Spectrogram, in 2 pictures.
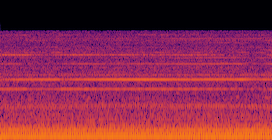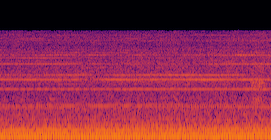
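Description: Steady electrical hum with a faint hiss and a few thin, unchanging higher tones, with no change through the stretch.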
